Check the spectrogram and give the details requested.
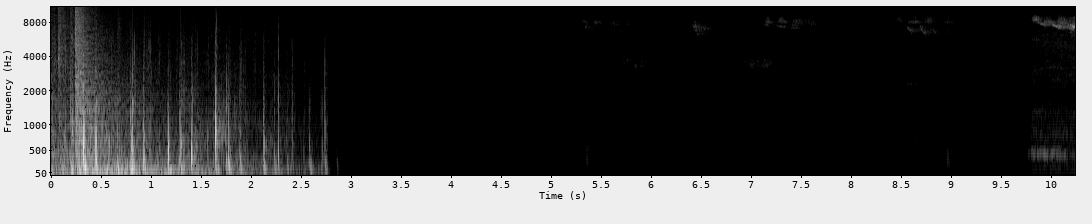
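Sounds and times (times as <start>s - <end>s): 
horse hooves clip-clopping: 0.0s - 2.8s.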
